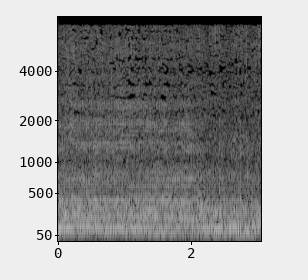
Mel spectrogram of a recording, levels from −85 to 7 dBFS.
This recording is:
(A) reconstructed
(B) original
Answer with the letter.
B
